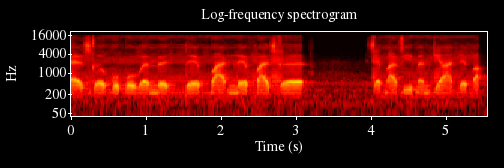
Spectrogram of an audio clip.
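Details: Adult man who has used an electrolarynx since his larynx was removed for cancer, with PET-scan-guided removal of malignant lymph nodes; electrolarynx speech.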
